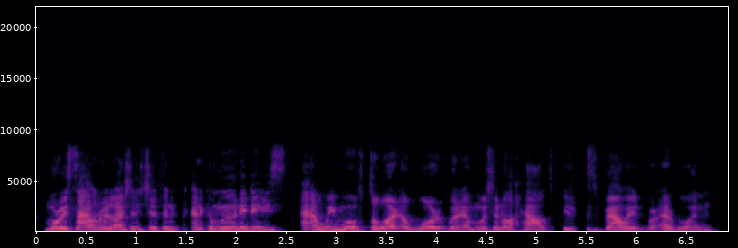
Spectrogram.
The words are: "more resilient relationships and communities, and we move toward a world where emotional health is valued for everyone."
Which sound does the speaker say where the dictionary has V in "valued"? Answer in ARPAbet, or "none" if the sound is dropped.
V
